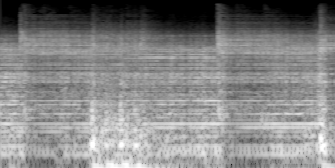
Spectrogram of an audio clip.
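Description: Live band music: a trombone and a trumpet playing a horn line together over drums, with a few sharp drum hits.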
